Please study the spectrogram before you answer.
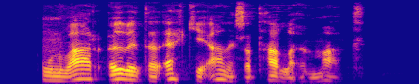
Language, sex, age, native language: Icelandic, male, 40-49, Icelandic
